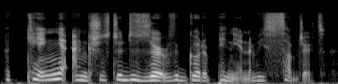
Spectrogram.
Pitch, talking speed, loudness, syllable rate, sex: 195 Hz, 195 wpm, -20 LUFS, 5.7 syllables/s, female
